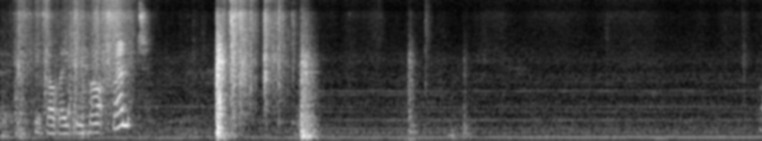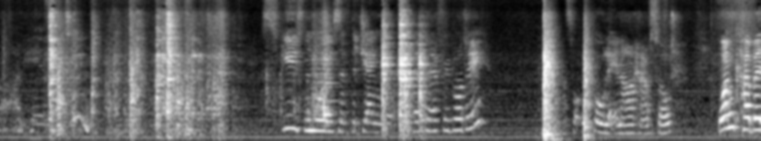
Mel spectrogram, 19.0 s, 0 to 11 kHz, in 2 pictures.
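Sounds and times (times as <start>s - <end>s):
cupboard contents clattering: 0.0s - 1.8s, 2.7s - 4.0s
faint steady hum: 0.0s - 19.0s.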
